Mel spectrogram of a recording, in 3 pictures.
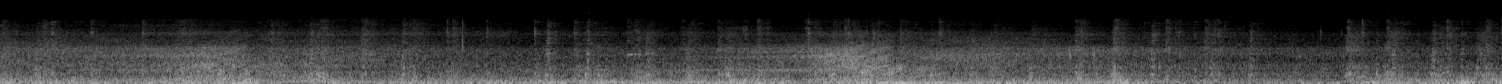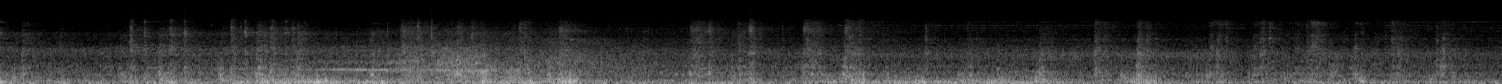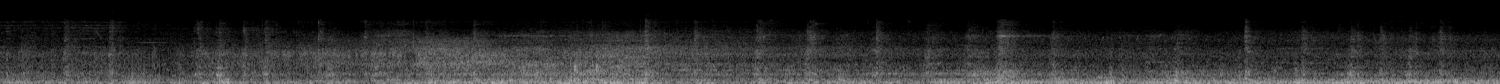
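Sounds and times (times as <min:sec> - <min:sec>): wheel clacks over rail joints: 0:00.0 - 0:35.0
freight train cars rumbling: 0:00.0 - 0:45.0.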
